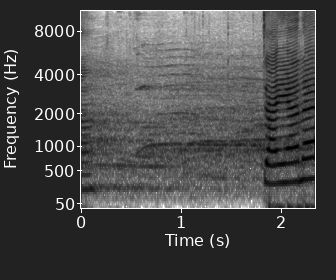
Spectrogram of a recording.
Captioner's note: audience cheering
